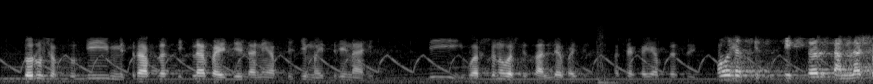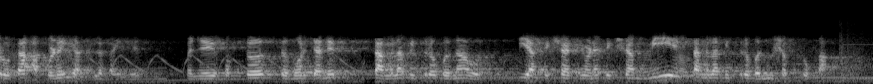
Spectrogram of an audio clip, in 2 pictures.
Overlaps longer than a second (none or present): none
